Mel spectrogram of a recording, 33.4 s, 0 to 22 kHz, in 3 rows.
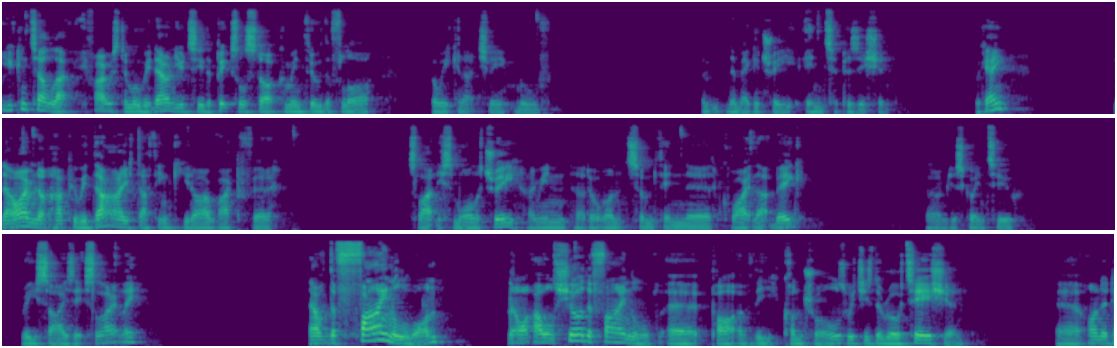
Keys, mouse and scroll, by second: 0.2 click, 6.1-7.5 middle drag, 8.1-10.6 drag, 11.3 click, 12.4-14.0 drag, 14.7-17.9 drag, 18.6-19.8 drag, 22.1 click, 23.3-27.9 drag, 31.3-33.3 drag.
